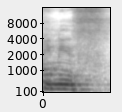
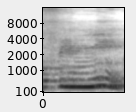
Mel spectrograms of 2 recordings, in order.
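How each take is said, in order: First: The final S is sounded. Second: The final S is silent. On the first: The speaker calls it wrong. "It's not finis. No" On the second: The speaker calls it right. "and it's not pronounced"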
